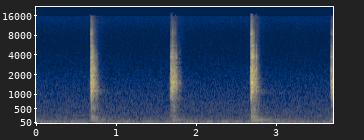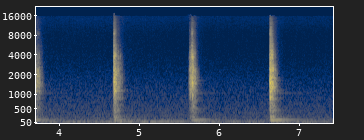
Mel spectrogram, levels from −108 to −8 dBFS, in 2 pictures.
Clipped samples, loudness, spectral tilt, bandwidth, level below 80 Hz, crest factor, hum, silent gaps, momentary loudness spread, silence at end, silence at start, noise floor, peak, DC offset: under 0.1%; -30 LUFS; 1 dB/octave; 16 kHz; -68 dBFS; 30 dB; none; none; 13 LU; 0.65 s; 0.7 s; -70 dBFS; -6 dBFS; under 0.1%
